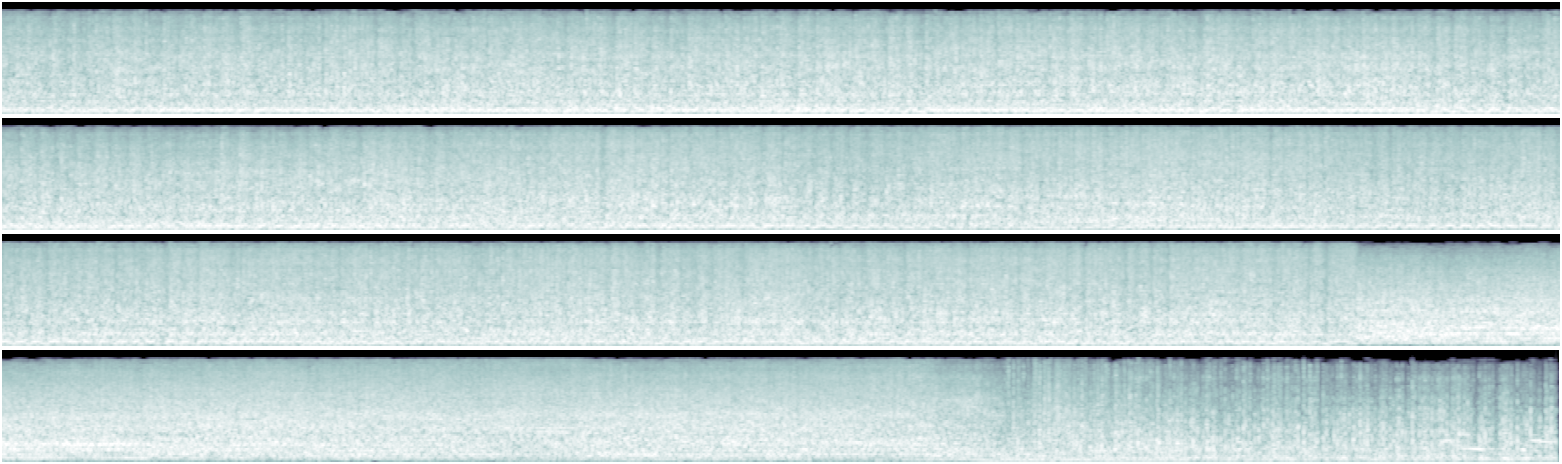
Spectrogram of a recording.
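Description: Supercharged nitro-burning funny car engine idling loudly and steadily during a pit warm-up. About three quarters of the way through, the sound turns brighter and rougher.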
